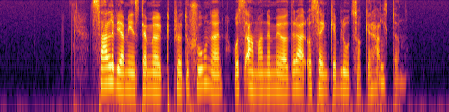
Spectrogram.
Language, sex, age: Swedish, female, 42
